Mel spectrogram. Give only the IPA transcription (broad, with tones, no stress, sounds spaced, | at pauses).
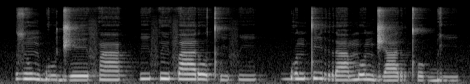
z ũ˦ ɡ͡b u˨ d͡ʒ eː˨ f ã˦ | i˦ f ĩ˦ f aː˦ ɾ o˦˨ tʰ i˨ f i˦ | ɡ͡b o˦ n t i˦ r aː˨ m o˦ n d͡ʒ aː˨ r tʰ o˨ ɡ͡b i˨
